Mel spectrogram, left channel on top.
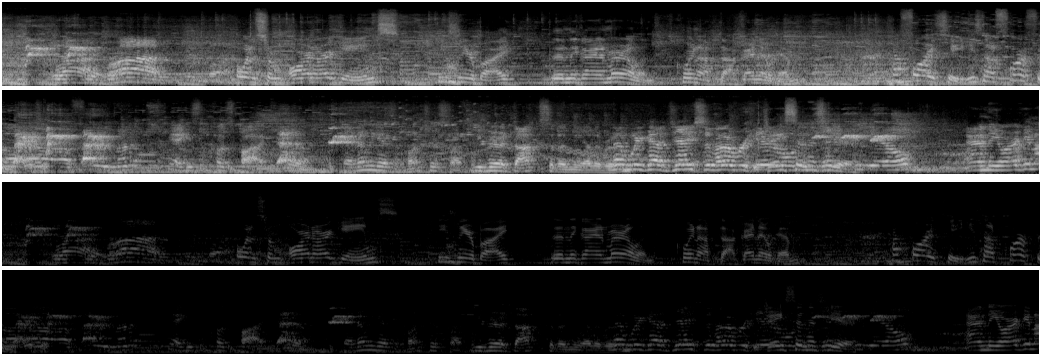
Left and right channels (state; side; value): quieter; right; 31.2 dB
